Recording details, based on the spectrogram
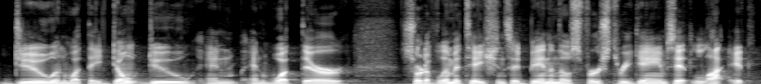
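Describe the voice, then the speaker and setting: A man's voice: low-pitched, steady tone, moderate pace, a bit bright. A man co-hosting a sports talk show, giving casual, conversational football analysis and thinking aloud as he goes.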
